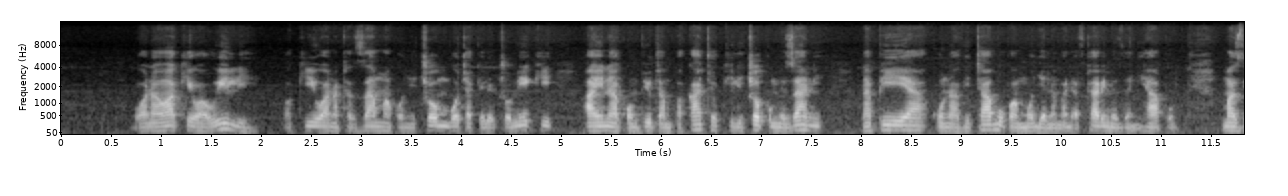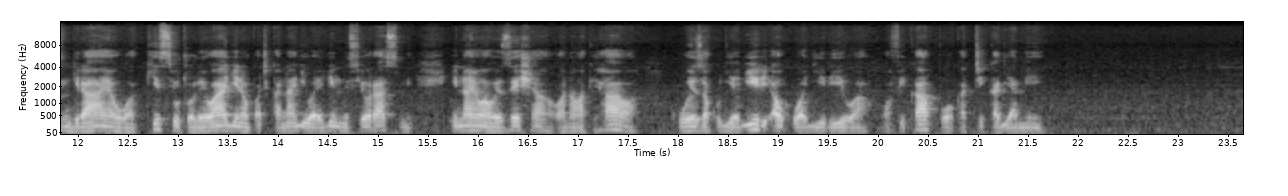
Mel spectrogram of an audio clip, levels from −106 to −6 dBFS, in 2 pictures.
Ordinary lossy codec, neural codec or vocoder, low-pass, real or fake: Opus, 64 kbps; none; 14.4 kHz; real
